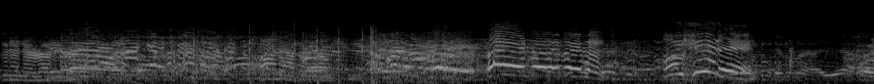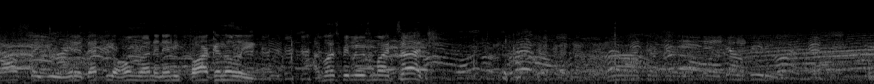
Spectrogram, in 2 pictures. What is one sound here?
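A crowd of men cheers and shouts.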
